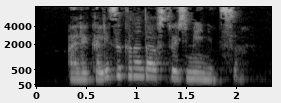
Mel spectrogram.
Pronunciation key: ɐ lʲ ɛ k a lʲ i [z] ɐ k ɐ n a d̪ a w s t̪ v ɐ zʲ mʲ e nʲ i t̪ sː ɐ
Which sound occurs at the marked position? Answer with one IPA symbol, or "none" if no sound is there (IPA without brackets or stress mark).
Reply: z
